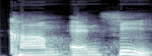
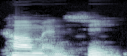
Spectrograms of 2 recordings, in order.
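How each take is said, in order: First: It is said warmly, with lively energy. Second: It is said flatly, with little energy. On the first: The speaker calls it right. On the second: The speaker calls it wrong.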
